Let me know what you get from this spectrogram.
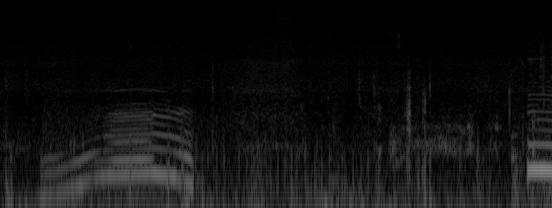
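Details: Spotted hyena of a big clan at its den, cubs active nearby, morning at sunrise. A single low, wavering moan rises and falls over about two seconds, then faint background; another call begins at the very end.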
